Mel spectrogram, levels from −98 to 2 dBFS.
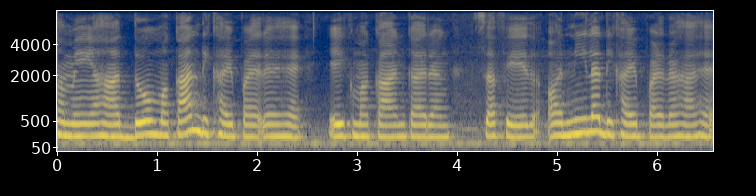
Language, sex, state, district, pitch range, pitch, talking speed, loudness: Hindi, female, Punjab, Kapurthala, 215-230 Hz, 220 Hz, 175 wpm, -15 LUFS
